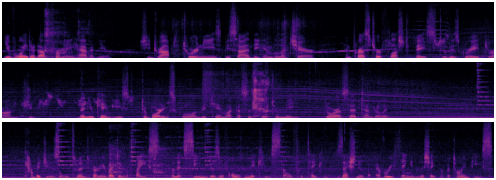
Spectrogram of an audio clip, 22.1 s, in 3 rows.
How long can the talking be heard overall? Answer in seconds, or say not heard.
20 s.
